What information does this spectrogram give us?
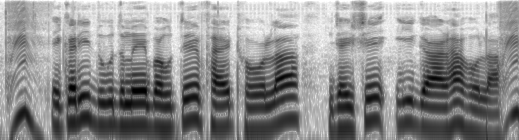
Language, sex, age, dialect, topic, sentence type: Bhojpuri, male, 25-30, Northern, agriculture, statement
